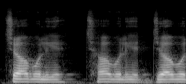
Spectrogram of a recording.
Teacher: तालु से च छ, आप खुद बोलिए, आपकी जीभ दांत के ऊपर वाले खुरदरे भाग को छुएगी, उसी को तालु कहते हैं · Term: तालव्य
